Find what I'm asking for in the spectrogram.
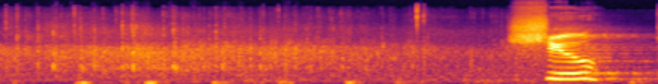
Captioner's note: audience applauding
